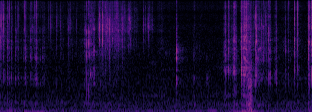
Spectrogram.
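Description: A solid green oval bar of soap is shaved with a utility knife blade, and the flakes fall onto the table. Bursts of bright, dry scraping and crackling come in clusters, and a sharper crunchy stroke rises near the end.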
